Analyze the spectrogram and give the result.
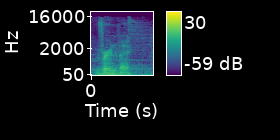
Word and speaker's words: Fernweh: If it's German, it's Fernweh.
